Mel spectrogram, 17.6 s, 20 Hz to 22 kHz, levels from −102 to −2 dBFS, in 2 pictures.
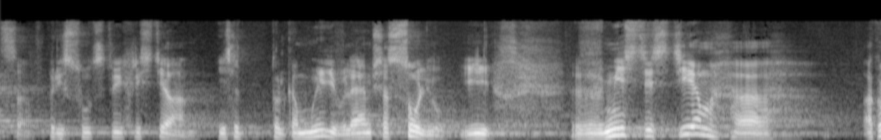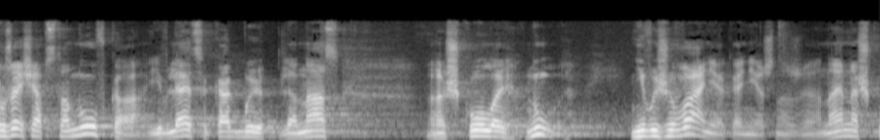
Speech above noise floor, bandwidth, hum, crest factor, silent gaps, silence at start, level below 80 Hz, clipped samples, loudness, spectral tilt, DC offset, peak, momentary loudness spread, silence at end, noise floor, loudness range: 30 dB; 11.5 kHz; none; 18 dB; none; 0 s; -62 dBFS; under 0.1%; -18 LUFS; -5.5 dB/octave; under 0.1%; 0 dBFS; 16 LU; 0 s; -47 dBFS; 2 LU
